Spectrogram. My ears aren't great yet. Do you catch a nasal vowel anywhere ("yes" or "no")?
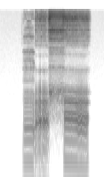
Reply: no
